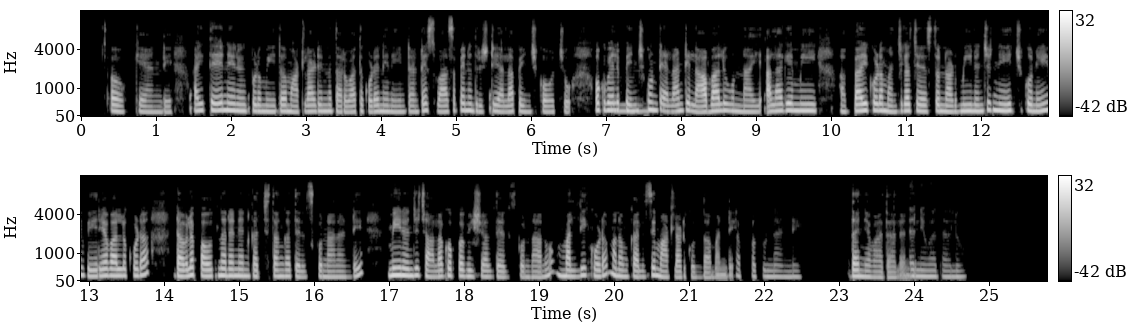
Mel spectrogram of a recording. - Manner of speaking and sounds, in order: in English: "డెవలప్"; tapping
- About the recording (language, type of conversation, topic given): Telugu, podcast, శ్వాసపై దృష్టి పెట్టడం మీకు ఎలా సహాయపడింది?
